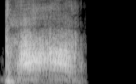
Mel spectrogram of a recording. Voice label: pain, wolf gangster; Warframe; Grineer; Battle Barks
